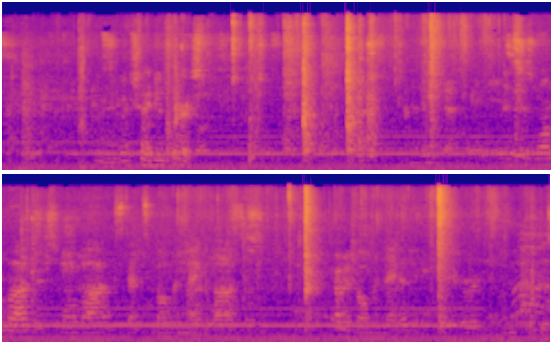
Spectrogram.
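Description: Card boxes and packs being handled in a plastic bin: scattered sharp knocks and clatter, a few louder ones about three and three and a half seconds in, over a steady hum.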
